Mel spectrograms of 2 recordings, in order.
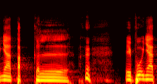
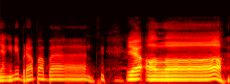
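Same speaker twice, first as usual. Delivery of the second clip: gentle, polite sweet tone with Bang drawn out long. Acting out how a wife talks to the vegetable seller: mock-gentle soft tone. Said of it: "sama tukang sayur, tukang sayur ngomongnya halus".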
